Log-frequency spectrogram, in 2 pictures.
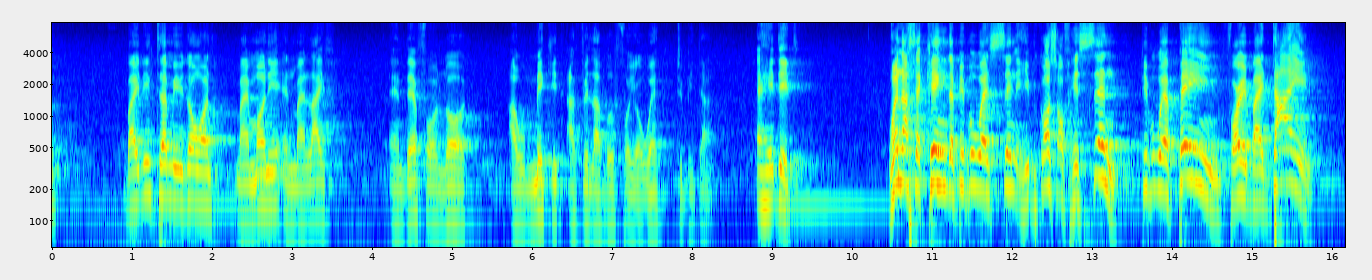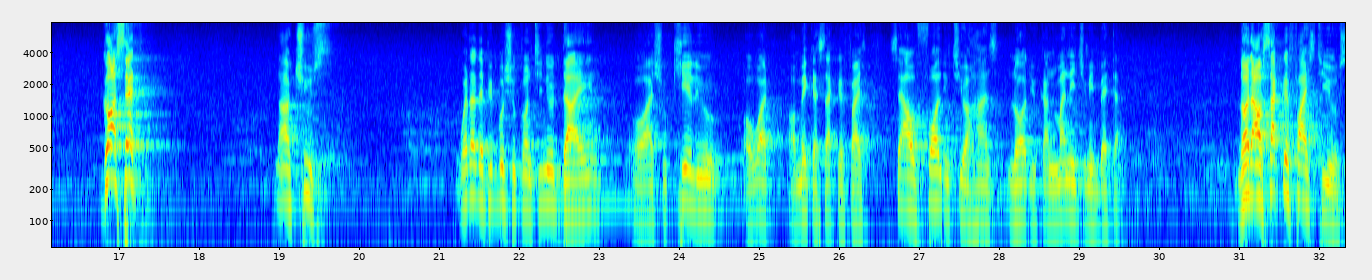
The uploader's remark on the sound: Sermon preached at CBC Adabraka Campus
